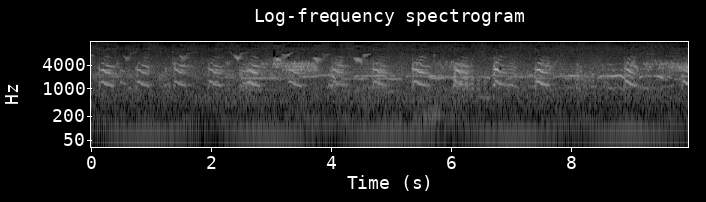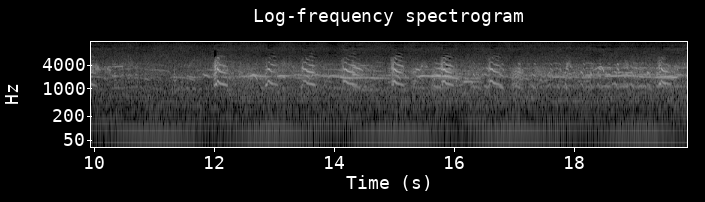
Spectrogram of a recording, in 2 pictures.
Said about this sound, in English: You see gulls and birds.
